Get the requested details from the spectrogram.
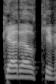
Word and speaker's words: Guadalquivir: Guadalquivir. – Yeah. Oh, no, I'm not even pronouncing it correctly. Do you want to try it one more time for me? – The Guadalquivir.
